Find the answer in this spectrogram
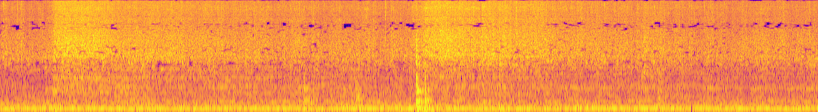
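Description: Zucchini-carrot pancakes frying on an electric griddle, sizzling steadily as they are flipped with a spatula. The sizzle surges louder about half a second in and again about four seconds in, as freshly turned pancakes land on the hot surface; a light spatula tap comes with the second surge.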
